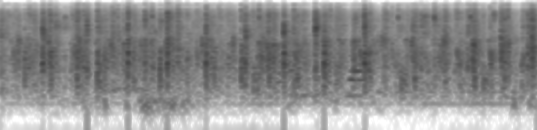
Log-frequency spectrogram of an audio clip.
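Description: A crowd applauds steadily for several seconds for the staff and chefs at a Spice Rouge fundraising event for the Guide Dogs for the Blind Association, a dense wash of many hands clapping at once, loud and sustained without pause, with faint voices mixed into the noise.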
